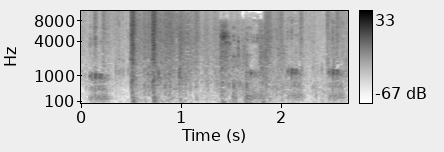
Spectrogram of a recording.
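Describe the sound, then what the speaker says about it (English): Minecraft pigs near a lake grunting and oinking in irregular, fairly loud snorts that overlap one another, with no talk. "we've spawned near a lake, the looks of it, with a lot of pigs around here"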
